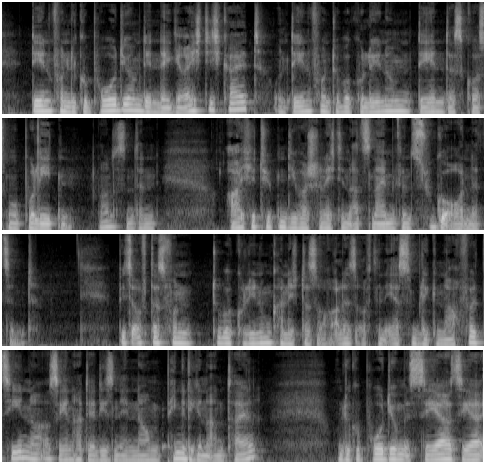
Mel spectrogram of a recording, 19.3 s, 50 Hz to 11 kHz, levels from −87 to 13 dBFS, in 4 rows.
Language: German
